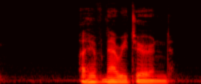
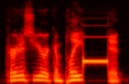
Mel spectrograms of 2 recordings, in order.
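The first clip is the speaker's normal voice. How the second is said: laughing mock insult; 8 semitones higher, 4 dB louder, faster than usual. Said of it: "shoot expletives into the microphone".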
